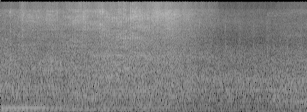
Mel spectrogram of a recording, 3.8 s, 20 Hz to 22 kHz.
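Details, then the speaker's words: Used KING heavy-duty drill press, made in Taiwan, with a 220 V single-phase motor, new bearings, fresh grease and a 4-step belt pulley: a steady, even, quiet motor hum with no knock or grind, running normally. "มีเสียงเงียบมากเลยนะครับผมมาดูเลยอ่ะ"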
